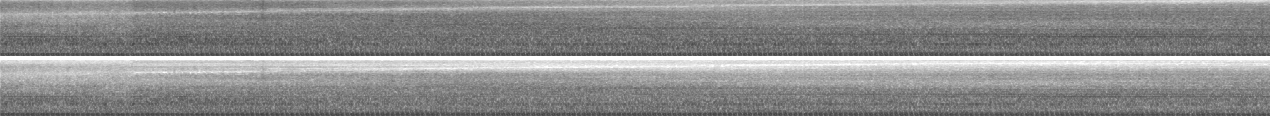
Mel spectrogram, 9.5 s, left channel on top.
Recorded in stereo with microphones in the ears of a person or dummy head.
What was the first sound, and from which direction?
A lawn mower, 75° left (ahead or behind).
